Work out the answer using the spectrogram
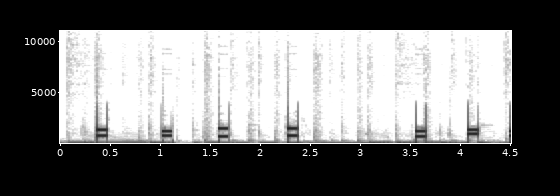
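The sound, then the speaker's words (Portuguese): Touch-tone dialing of a toll-free number: seven short, loud dual-tone beeps in an uneven rhythm, with a longer pause midway, over a low steady hum. “Deixa eu ligar. Não é possível. Vou ligar no 0800.”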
